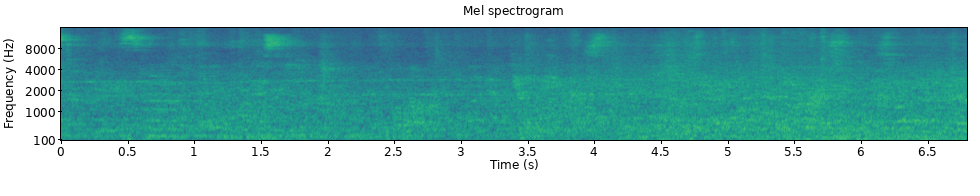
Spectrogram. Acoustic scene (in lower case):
subway station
